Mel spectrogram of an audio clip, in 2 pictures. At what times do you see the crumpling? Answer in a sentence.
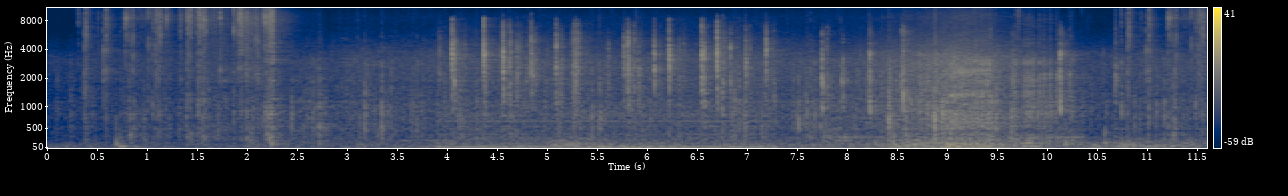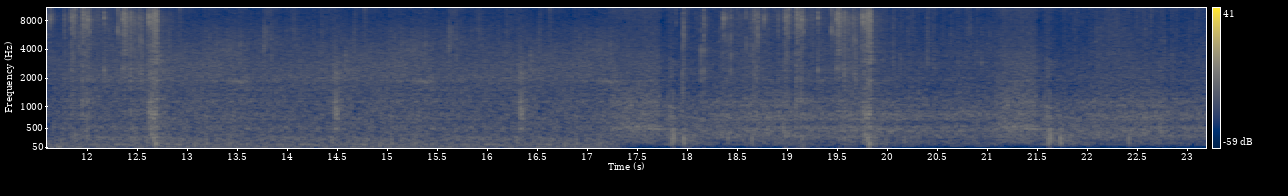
You can hear the crumpling from 0.3 to 2.3 s, from 10.7 to 12.7 s and from 17.9 to 19.9 s.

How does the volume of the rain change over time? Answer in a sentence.
The loudness of the rain goes up, then down.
